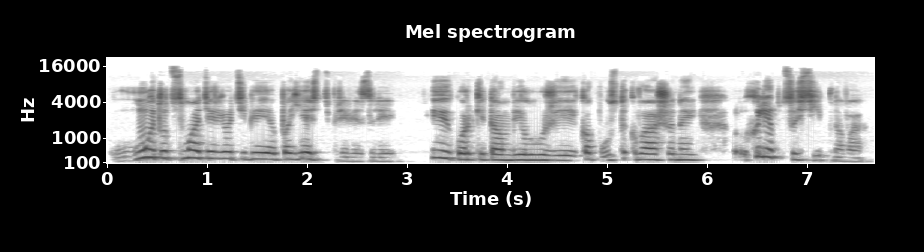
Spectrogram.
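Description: A woman voicing a gruff, grumbling old tsar who blusters at his stubborn son. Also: mid-range voice, animated, measured pace, dark tone, voice pushed up.

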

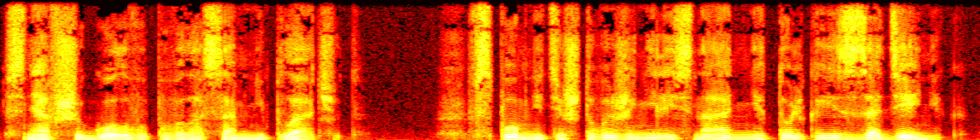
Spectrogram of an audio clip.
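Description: A man's voice: low-pitched, a little slow, mellow, breathy edge, no echo, studio quality, voice pushed up. A man voicing a timid, poor young technician who hesitates and stammers. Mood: reproachful.

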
